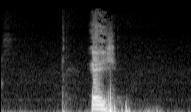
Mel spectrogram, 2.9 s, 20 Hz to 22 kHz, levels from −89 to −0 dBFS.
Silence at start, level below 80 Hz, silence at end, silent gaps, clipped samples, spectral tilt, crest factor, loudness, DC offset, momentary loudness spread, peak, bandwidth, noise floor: 0.95 s; -26 dBFS; 0.9 s; none; under 0.1%; -7 dB/octave; 16 dB; -13 LUFS; under 0.1%; 24 LU; -2 dBFS; 14 kHz; -56 dBFS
